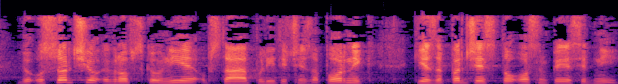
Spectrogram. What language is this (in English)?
Slovenian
